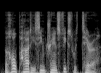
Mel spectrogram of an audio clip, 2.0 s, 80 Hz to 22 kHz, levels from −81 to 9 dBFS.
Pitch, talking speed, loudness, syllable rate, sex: 115 Hz, 210 wpm, -17 LUFS, 7.0 syllables/s, male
